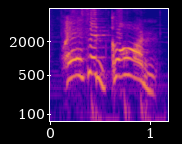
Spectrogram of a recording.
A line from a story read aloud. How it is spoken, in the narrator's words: shouted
